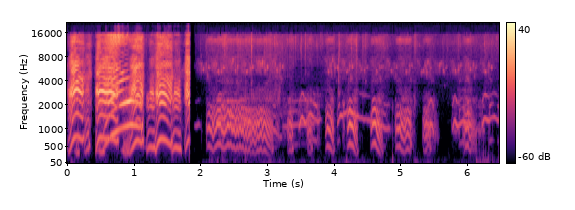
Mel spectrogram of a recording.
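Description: Newborn puppies give high, arching whimpers and squeals in quick succession, several calls every second or two.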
